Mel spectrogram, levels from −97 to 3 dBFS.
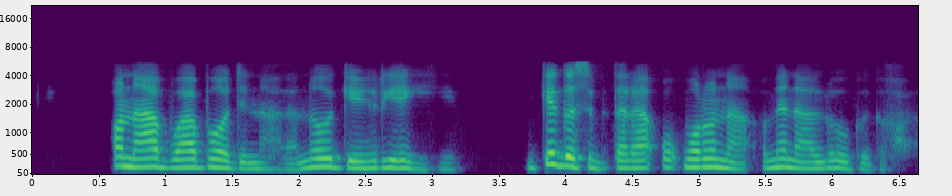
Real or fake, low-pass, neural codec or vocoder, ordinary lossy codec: fake; 5.4 kHz; codec, 16 kHz, 0.3 kbps, FocalCodec; none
